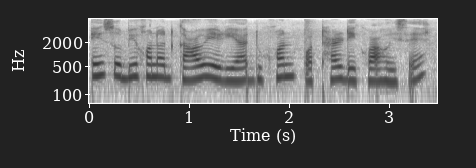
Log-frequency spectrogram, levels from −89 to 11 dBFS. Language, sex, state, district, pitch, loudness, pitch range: Assamese, female, Assam, Sonitpur, 255 Hz, -18 LUFS, 235-285 Hz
